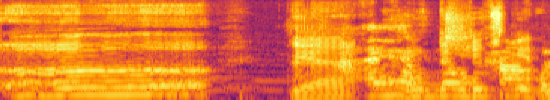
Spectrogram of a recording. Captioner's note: groaning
